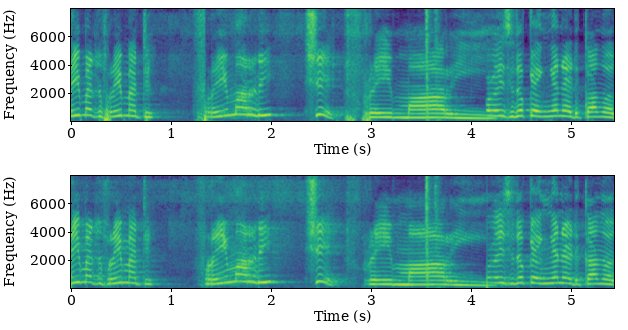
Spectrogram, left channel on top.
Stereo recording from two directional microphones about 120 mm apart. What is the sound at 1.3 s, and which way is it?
A child's voice, 55° left (ahead or behind).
